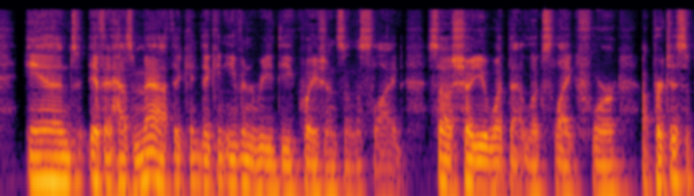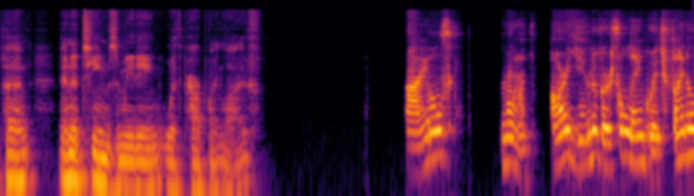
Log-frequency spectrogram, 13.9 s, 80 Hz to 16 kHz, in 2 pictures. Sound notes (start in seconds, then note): 11.2 computerized voice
